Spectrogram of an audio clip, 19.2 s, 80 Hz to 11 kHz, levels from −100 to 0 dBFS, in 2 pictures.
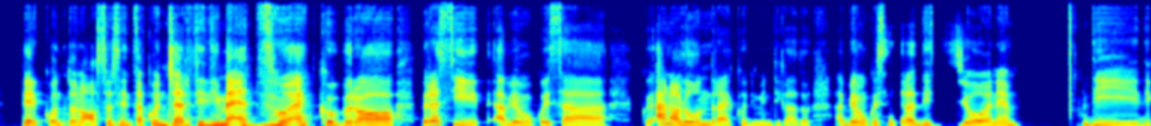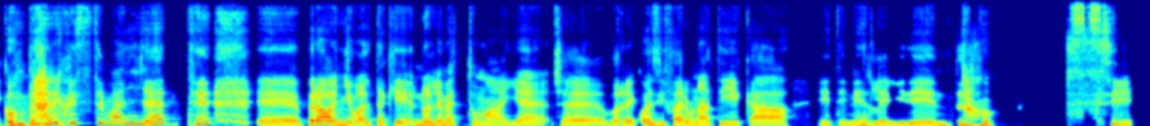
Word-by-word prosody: per 185 -1 +2
conto 180 0 -4
nostro, 175 +2 0
senza 185 0 -2
concerti 195 +3 +2
di 225 +2 +4
mezzo, 215 0 +6
ecco, 235 +1 +3
però 235 +2 +6 0.2
però 270 +2 +4
sì, 245 -7 -5
abbiamo 240 +2 -1
questa 210 -6 -1 0.3
que - - -9
ah 265 - +7
no, 265 -2 +6
Londra, 205 -5 0
ecco, 180 +2 -9
ho - - -6
dimenticato. 185 -1 -10 0.2
Abbiamo 235 +3 0
questa 245 -2 -7
tradizione 205 -1 -2 0.5
di 195 -7 -6
di 195 - -11
comprare 290 - +5
queste 375 +1 -2
magliette, 310 - -1 0.4
ehm, 215 0 -2
però 295 +4 +8
ogni 250 -5 +2
volta 230 +3 -3
che 235 -3 -4
non 230 +2 0
le 255 - 0
metto 230 -4 -6
mai, 160 -3 -6
eh, 160 0 -5
cioè 160 -4 -5
vorrei 180 +3 -5
quasi 200 +1 -3
fare 195 -1 -2
una 185 -1 -3
teca 175 -2 -3 0.2
e 180 +1 -11
tenerle 180 +1 -8
lì 180 +1 -8
dentro 185 +6 -4 0.5
sì. 275 -3 -9
210 Hz, 155 wpm, -23 LUFS, 185-240 Hz, 0.5 s, però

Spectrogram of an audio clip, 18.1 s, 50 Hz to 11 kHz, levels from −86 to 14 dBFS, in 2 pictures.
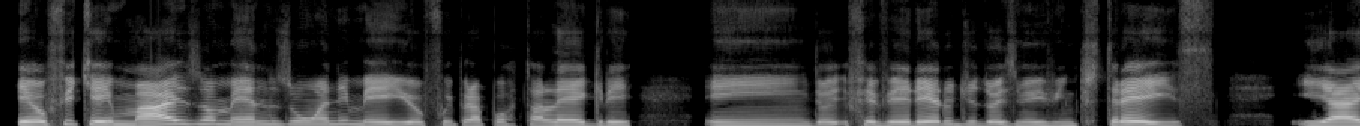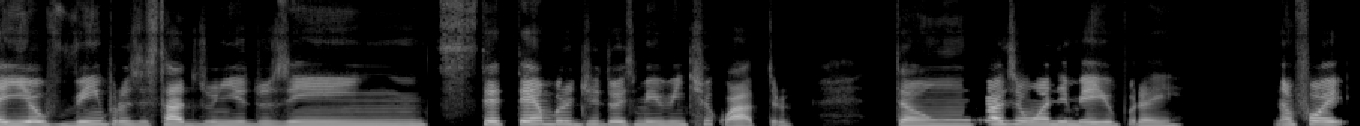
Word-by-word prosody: Eu 235 0 +7
fiquei, 250 -2 +3
mais 245 +6 +7
ou 295 0 -1
menos, 255 -1 -2
1 260 -1 -2
ano 255 +1 -3
e 285 - -6
meio. 210 -4 0
Eu 210 0 -4
fui 240 +3 -12
para 220 -1 -2
Porto 230 +1 -12
Alegre 220 0 +1 0.5
em 215 -2 -5
doi 210 0 -5
fevereiro 225 +2 +2
de 245 +2 -9
2023, 215 +1 +1 0.5
e 230 - -2
aí 225 0 +7
eu 235 0 +2
vim 235 +2 -4
para 255 0 -8
os 245 - -9
Estados 235 -1 0
Unidos 230 0 -9
em 230 -1 -6
setembro 270 +1 -1
de 250 +2 -10
2024. 235 -3 -4 0.6
Então 215 0 -4
quase 275 -1 +2
1 255 -1 -2
ano 245 0 -2
e 240 - -3
meio, 210 -1 -2
por 220 - -15
aí. 200 -1 -7 0.6
Não 245 - -6
foi 260 -2 0
230 Hz, 135 wpm, -22 LUFS, 215-250 Hz, 0.6 s, Eu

